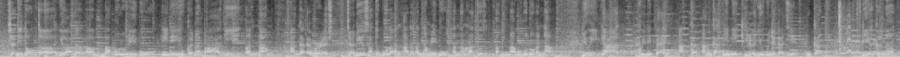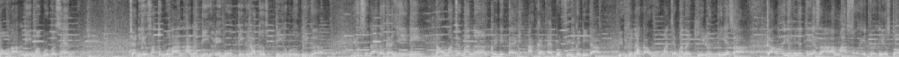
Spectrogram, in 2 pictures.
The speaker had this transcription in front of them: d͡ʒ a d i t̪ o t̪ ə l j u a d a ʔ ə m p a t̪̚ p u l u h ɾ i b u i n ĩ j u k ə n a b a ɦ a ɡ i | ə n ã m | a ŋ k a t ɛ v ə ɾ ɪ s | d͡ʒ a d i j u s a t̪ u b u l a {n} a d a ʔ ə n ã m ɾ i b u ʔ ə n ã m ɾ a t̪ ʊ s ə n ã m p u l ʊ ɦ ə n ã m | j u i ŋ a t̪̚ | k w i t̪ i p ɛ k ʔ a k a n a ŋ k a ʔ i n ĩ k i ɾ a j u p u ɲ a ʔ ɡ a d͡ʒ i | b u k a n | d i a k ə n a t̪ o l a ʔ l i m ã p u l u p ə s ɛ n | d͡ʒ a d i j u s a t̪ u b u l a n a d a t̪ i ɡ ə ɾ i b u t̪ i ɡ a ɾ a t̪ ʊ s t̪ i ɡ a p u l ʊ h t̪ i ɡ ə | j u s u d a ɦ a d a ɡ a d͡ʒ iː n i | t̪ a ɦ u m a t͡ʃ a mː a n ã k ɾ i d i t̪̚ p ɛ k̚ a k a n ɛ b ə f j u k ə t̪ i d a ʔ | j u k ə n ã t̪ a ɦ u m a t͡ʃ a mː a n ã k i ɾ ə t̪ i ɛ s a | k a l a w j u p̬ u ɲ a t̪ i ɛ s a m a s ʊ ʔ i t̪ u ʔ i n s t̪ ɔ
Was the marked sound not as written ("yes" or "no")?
no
